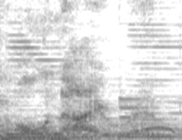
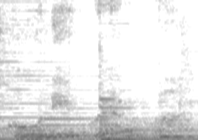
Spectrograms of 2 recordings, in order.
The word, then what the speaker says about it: Onirim: I was saying Onirim. Apparently it's Onirim.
